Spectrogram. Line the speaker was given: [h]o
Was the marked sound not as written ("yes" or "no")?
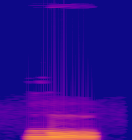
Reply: yes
